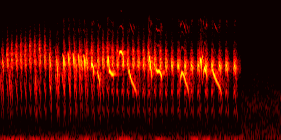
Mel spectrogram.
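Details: Brazilian Cerrado birds in a rapid chattering song of bright chirps and falling whistles that builds for over two seconds, then ends abruptly into near silence.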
